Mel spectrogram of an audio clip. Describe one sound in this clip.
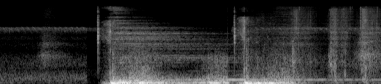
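Footsteps run over rustling forest ground.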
